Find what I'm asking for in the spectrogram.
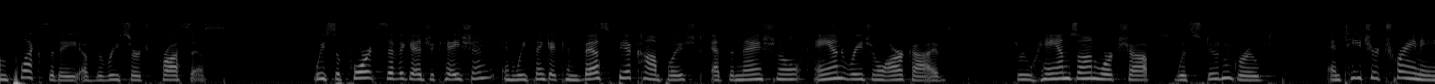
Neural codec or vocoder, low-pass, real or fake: none; 7.2 kHz; real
